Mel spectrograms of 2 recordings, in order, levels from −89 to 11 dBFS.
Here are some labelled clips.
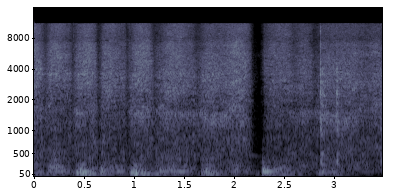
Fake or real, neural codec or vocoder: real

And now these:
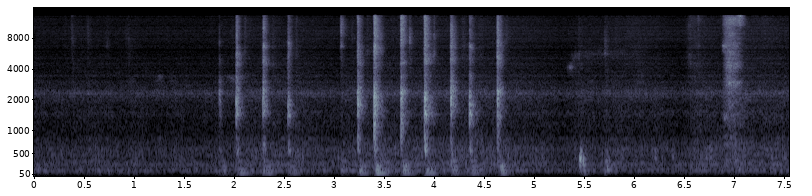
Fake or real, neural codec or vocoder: fake, autoencoder, DAC-VAE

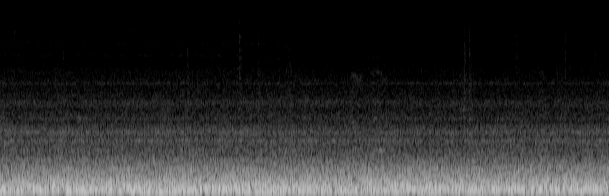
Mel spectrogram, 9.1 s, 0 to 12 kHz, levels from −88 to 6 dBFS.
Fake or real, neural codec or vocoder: real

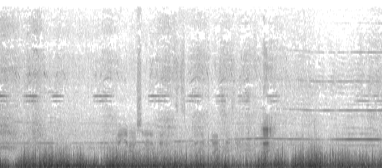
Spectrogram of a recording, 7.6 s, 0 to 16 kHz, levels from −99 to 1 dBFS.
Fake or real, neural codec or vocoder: real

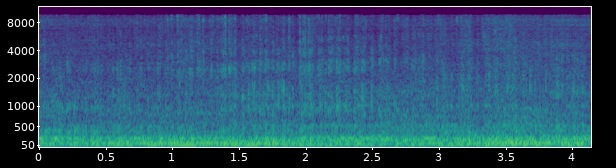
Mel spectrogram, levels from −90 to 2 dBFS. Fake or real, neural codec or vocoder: real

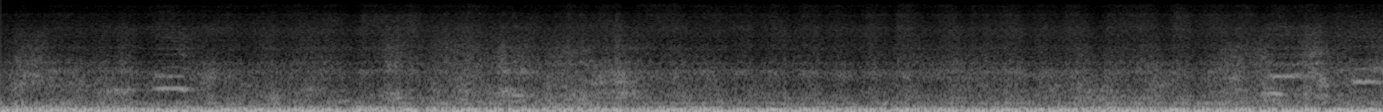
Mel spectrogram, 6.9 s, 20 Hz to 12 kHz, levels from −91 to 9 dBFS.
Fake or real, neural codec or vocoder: fake, autoencoder, DAC-VAE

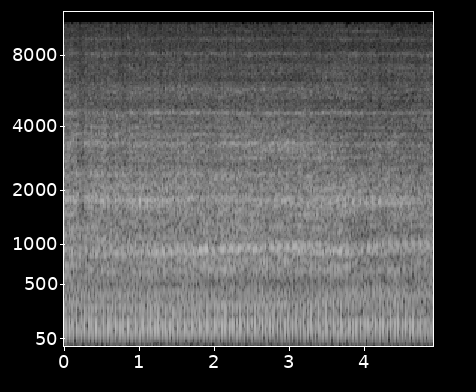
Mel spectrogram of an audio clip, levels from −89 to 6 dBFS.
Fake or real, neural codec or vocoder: real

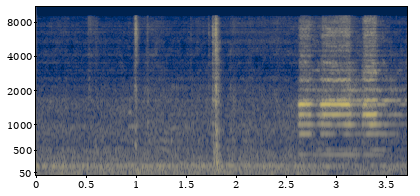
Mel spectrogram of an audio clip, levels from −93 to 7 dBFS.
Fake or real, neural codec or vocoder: fake, autoencoder, DAC-VAE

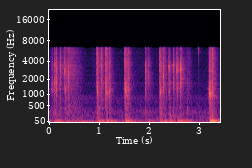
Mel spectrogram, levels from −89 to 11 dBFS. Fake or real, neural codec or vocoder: fake, autoencoder, DAC-VAE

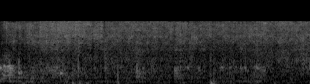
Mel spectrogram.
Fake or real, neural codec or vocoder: fake, autoencoder, DAC-VAE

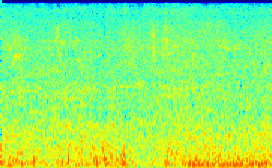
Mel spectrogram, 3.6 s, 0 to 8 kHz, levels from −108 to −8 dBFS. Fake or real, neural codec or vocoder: fake, autoencoder, DAC-VAE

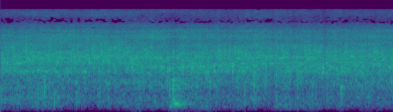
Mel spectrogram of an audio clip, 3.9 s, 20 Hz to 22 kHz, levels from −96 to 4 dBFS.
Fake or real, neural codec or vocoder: fake, autoencoder, DAC-VAE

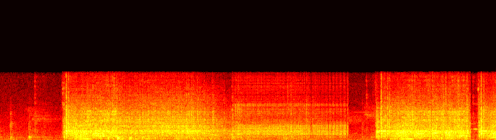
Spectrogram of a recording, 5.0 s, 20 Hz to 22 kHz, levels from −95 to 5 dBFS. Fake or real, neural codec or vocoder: real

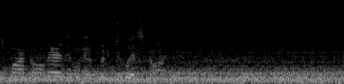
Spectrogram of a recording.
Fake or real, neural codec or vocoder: real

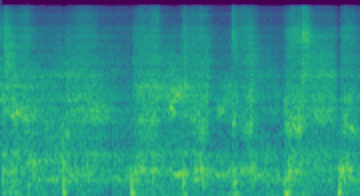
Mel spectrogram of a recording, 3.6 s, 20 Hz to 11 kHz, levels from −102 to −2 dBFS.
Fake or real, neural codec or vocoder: fake, autoencoder, DAC-VAE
